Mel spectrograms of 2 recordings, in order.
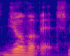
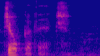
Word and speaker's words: Jovovich: I keep saying her name wrong, by the way. It's Jovovich, not Jokovic.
